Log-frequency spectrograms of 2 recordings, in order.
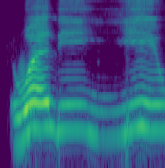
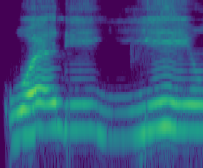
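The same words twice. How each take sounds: First: The sound comes only through the mouth, unnasalized. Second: The sound comes through both mouth and nose. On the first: The speaker calls it wrong. "Itu bunyi kat mulut saja, hidung tak ada" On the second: The speaker calls it right. "Mulut sebahagian, hidung sebahagian. Bunyi dia macam ni"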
